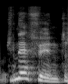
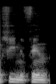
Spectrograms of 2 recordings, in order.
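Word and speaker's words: Cynefin: Knefin, zo spreek je het uit, toch? – Dat heb ik ook. Ik heb ook heel lang Cinefin gezegd voordat ik erachter kwam inderdaad, dat je officieel Knefin moet zeggen.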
